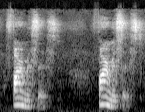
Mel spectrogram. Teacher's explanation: pharmacist with emphasis on the first syllable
